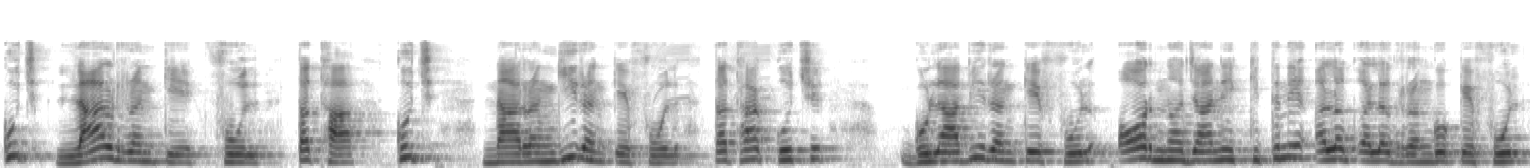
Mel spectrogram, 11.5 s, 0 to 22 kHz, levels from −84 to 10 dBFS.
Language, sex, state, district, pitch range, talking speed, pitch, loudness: Hindi, male, Jharkhand, Palamu, 175-225 Hz, 135 wpm, 195 Hz, -19 LUFS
